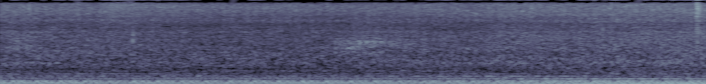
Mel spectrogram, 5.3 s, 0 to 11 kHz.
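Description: V8 engine of a Dodge Charger Scat Pack, the 6.4-litre 392 Hemi, idling steadily with an even low rumble.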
